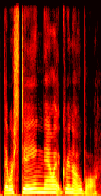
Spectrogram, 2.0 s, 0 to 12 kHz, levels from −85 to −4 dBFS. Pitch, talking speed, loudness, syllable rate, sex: 225 Hz, 175 wpm, -15 LUFS, 5.0 syllables/s, female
